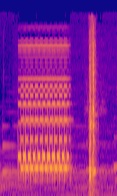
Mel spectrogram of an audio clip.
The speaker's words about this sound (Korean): 집 전화가 울리길래 전화를 받았는데요.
